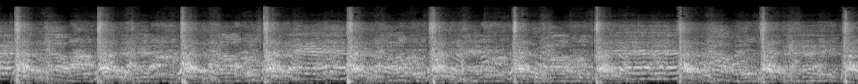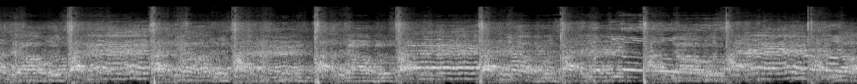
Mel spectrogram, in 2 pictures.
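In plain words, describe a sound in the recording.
A large crowd of men beat their chests in a steady rhythm.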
